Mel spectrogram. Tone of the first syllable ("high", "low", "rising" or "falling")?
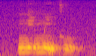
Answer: high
